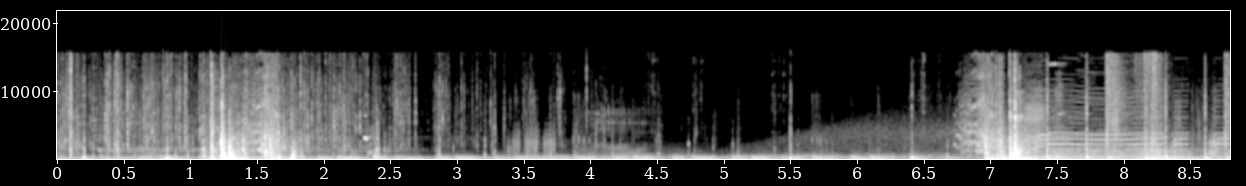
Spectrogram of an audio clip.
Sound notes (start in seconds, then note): 1.0 door opening; 6.7 door closing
